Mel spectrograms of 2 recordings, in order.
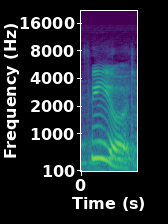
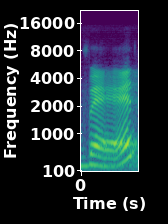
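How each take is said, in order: First: Where said with a falling tune, final. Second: Where said with a rising tune, like listing. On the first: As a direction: drop where down to close. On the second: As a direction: lift Where at the end. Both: Shown as a demonstration. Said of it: "मैंने जैसे उसको pronounce किया".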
